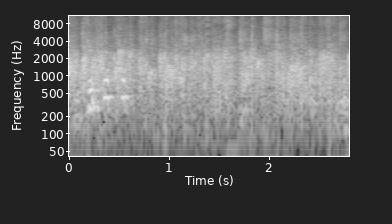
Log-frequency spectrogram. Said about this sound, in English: Applause!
